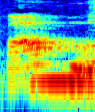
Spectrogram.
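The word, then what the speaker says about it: பாம்பு: इज the Tamil name, पांबू, पांबू, यस पांबू, हाउ डू you pronounce, पा, same पा है, बट उसके पहले इम आता है, पा, हम, पू बिकम्स बू बिकॉज़ एम है उसके सामने, अच्छा एम है इसलिए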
